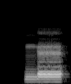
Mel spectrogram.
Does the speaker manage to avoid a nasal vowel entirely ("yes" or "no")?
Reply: yes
